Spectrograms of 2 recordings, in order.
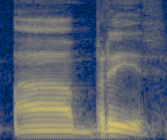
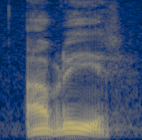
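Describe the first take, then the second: First: "abrir" opened out as a and brir; divided into syllables. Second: Said in the usual way. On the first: Shown as a demonstration. Teacher opening up the word, "abrir" syllable by syllable. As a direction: stretch and separate the two syllables of "abrir". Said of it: "you open it". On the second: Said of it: "they end with a consonant".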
